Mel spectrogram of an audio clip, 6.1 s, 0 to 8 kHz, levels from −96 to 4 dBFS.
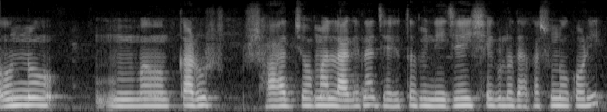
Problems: background sounds at intervals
